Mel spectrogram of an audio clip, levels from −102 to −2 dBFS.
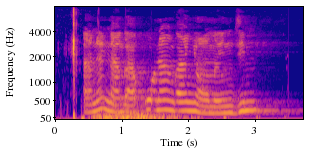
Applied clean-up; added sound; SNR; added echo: none; Fire; 0 dB; reverberation time 1.1 s.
